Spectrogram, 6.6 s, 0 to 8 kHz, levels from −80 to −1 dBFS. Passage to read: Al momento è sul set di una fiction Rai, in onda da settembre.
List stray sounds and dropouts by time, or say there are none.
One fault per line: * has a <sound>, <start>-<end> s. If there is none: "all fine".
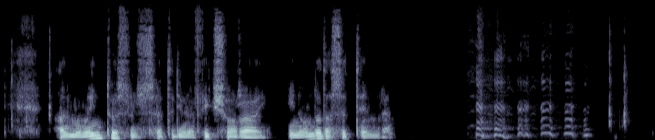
* has a laugh, 4.7-5.9 s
